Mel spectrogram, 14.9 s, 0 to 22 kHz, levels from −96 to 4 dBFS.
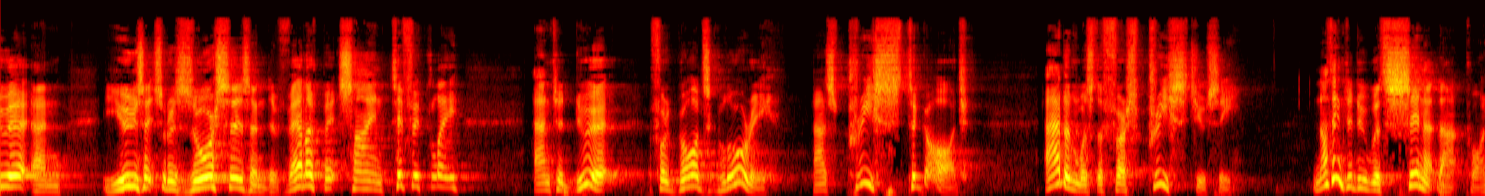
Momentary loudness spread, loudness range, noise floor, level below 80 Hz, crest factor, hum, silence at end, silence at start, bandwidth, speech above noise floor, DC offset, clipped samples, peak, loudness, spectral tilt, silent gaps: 15 LU; 5 LU; -75 dBFS; -72 dBFS; 18 dB; none; 0 s; 0 s; 15 kHz; 48 dB; under 0.1%; under 0.1%; -10 dBFS; -27 LUFS; -3 dB/octave; none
